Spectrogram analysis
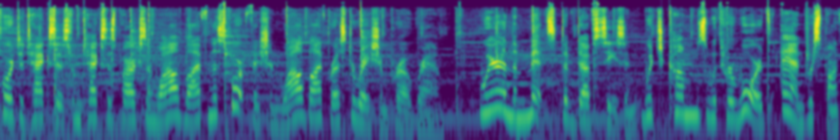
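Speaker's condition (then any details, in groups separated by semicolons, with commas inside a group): No condition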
